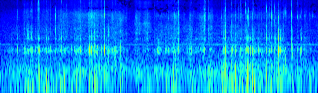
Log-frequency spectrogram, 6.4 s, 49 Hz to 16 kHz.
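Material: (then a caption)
Plastic sequins. Long acrylic nails on both hands scratch and tap across the plastic sequins of a sequin-covered fabric pouch held close. The result is a dense run of crisp, crackling clicks and scratchy rustles, with a bright edge and a mid-range tick near 700 Hz. Each click stops almost instantly, with louder tapping bursts toward the end.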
